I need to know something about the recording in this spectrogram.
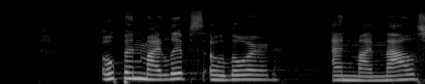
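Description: A woman sings into a microphone in a large room.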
